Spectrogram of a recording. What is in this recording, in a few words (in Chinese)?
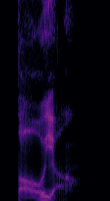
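"保养", Chinese; HSK6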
